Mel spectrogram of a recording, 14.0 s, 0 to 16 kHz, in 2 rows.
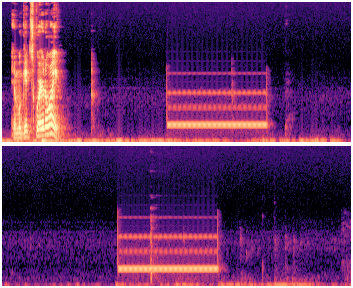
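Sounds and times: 
faint low hum: 0.0s - 13.9s
speech: 0.2s - 1.3s
steady telephone tone while a call is redialed: 3.3s - 5.4s, 9.3s - 11.4s.

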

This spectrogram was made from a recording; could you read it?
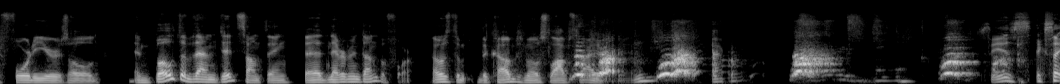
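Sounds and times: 
speech: 0.1s - 7.5s, 9.9s - 10.5s
dog barking and yelping excitedly: 5.7s - 8.6s, 9.4s - 9.9s
laughter: 9.9s - 10.5s.

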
